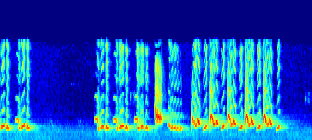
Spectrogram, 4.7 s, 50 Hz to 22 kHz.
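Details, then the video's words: Northern mockingbird, said to copy up to 200 sounds, strings together quick twittering syllables, pauses, then pours out a varied, jumbled series of repeated chirps and squeaky notes. "Masteran suara burung NORTHERN MOCKINGBIRE bisa merekam 200 suara"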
